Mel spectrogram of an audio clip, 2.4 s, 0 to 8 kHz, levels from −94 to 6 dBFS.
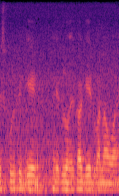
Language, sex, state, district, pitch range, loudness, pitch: Hindi, male, Uttarakhand, Uttarkashi, 105-110 Hz, -16 LUFS, 110 Hz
